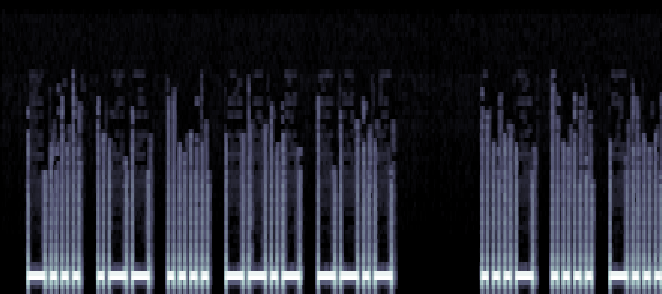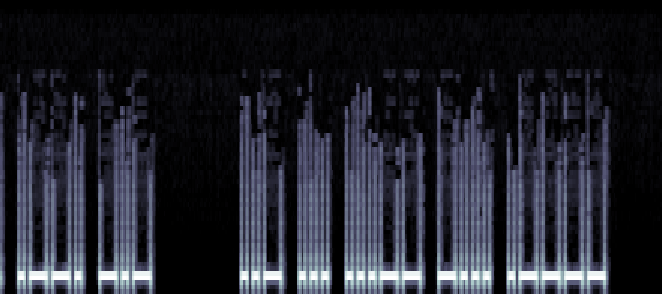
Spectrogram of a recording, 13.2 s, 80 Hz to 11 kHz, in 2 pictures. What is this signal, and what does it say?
Morse code, heard as a keyed tone, about 21 wpm, 800 Hz. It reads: BWHQQ VHBPK US3B1
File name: CW / DET / 1 6 1500C S B 20wpm 2048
